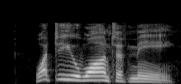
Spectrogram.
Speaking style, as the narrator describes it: cried the captain

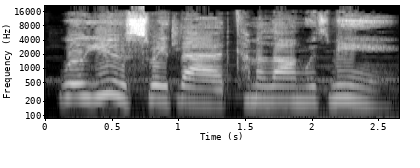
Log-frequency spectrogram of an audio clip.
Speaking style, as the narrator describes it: It breathed

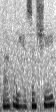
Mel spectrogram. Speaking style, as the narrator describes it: Cyrus whispered

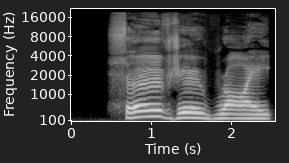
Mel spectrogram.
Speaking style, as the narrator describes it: he growled

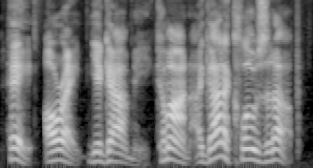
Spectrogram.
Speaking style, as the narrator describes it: Tired and thinking it was a coworker trying to fuck with me, I shouted

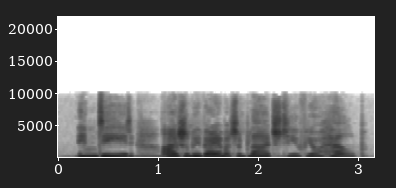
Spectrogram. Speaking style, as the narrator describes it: cried Lucy

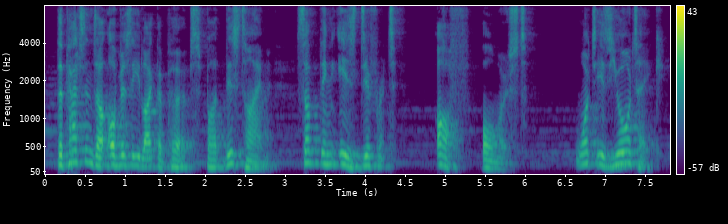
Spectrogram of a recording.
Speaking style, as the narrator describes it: asked

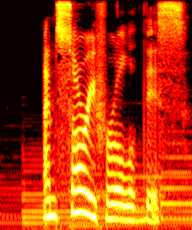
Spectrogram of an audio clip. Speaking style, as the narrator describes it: I said

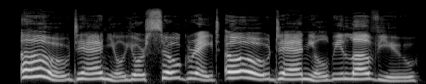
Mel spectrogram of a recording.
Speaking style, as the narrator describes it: sneered Bezer

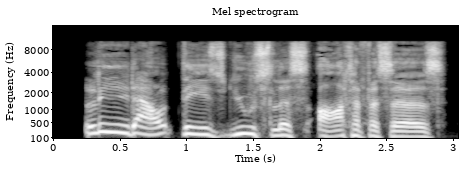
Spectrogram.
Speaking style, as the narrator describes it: he thundered

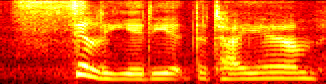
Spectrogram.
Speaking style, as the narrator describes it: he said crossly

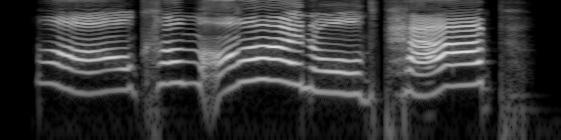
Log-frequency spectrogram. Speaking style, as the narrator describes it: Lulu whined

